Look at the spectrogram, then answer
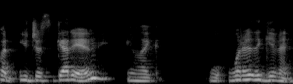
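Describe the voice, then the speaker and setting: Somewhat breathy, a woman's voice sits at medium pitch. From former Soviet Union. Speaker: procurement executive. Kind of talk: panel interview. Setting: online webinar.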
